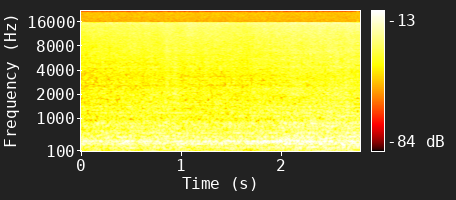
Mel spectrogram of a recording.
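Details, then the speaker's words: Kenmore Oasis top-load washer during spin: a steady, coarse low rumble, the dry, gritty roar of worn tub bearings. "audio inspection I can hear the bearings are dry in rotation"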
